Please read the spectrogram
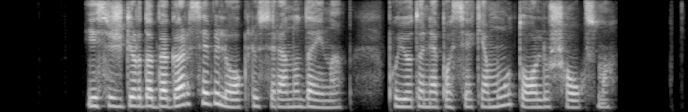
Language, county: Lithuanian, Kaunas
